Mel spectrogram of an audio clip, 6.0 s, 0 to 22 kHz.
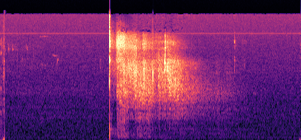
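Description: A single rifle shot from a sporterized Remington-made US Model 1903 Springfield in .30-06, about two seconds in. A rolling echo follows and fades away over about two seconds.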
